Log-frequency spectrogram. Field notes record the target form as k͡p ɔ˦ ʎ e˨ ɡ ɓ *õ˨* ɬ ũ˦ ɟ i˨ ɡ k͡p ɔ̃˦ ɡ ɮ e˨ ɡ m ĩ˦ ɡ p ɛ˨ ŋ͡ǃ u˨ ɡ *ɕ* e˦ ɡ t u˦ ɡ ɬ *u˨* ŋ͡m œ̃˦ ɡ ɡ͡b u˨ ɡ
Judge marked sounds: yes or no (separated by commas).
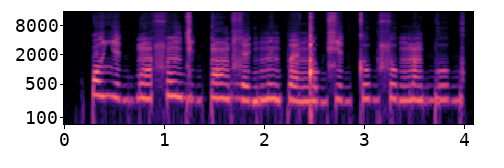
yes, yes, no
